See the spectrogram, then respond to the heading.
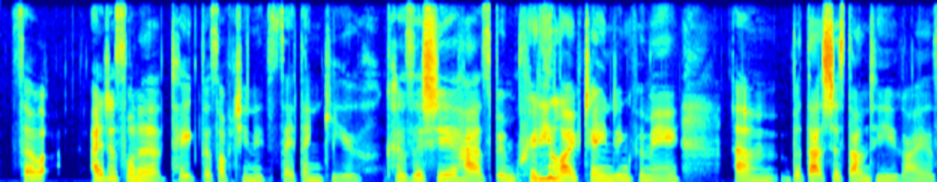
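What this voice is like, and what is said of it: Weird, congested-sounding voice. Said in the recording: “I'm sorry if my voice sounds a little weird. I've really struggled to record over the past month or so because of my sinuses ... why does she sound so weird and gross?”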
